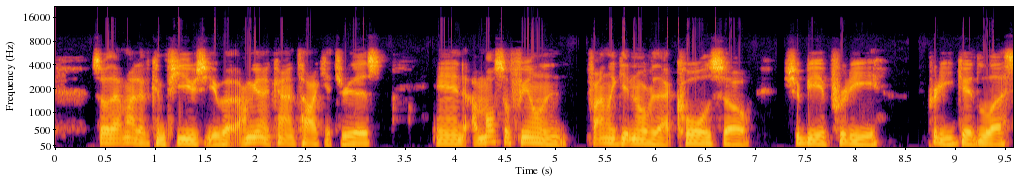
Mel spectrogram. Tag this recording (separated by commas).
Speech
